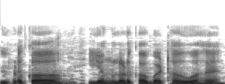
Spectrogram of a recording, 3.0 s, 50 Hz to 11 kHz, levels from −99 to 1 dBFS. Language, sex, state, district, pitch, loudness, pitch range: Hindi, male, Chhattisgarh, Balrampur, 110 Hz, -16 LUFS, 105-115 Hz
